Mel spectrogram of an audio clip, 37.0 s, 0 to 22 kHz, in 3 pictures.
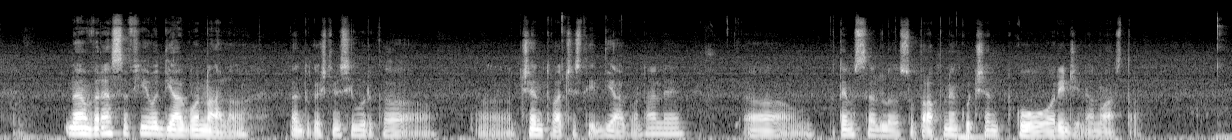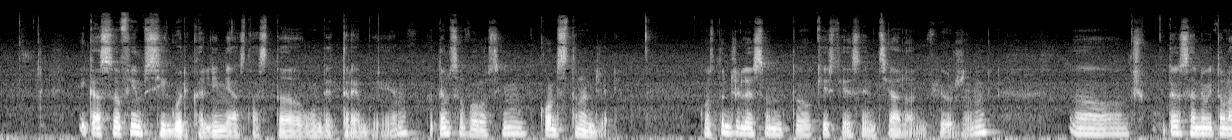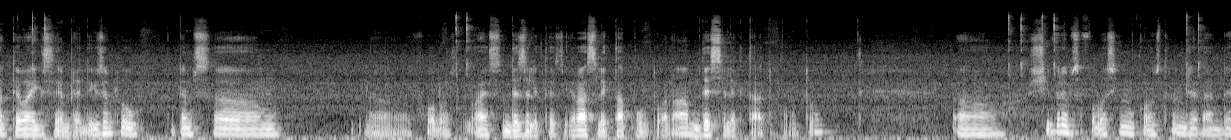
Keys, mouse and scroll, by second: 5.6 click, 25.0 click, 29.2 click, 34.7 click.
